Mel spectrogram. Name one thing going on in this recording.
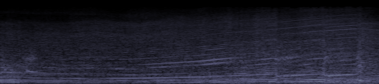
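A racing car engine revs high and climbs in pitch as the car speeds up, then drops briefly with each gear change.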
